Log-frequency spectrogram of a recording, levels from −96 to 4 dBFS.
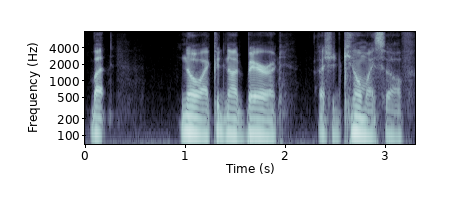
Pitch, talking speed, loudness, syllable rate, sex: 100 Hz, 200 wpm, -18 LUFS, 5.4 syllables/s, male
